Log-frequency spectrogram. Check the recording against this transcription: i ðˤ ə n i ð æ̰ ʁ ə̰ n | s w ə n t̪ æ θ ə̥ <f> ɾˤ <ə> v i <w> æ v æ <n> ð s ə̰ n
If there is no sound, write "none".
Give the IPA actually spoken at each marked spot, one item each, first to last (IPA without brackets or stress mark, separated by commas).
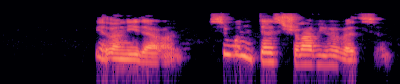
ʃ, ɑ, v, none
